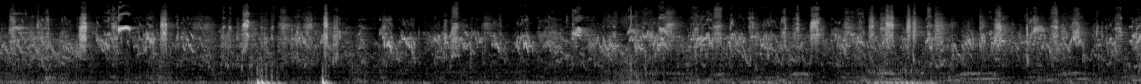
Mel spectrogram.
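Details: Wild budgerigars calling together, busy high chirps and short squawky notes in quick, uneven bursts, with a couple of brief low thumps.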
